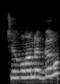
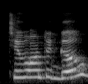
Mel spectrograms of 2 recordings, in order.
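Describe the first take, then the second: First: Want and to merge into one word, wanna. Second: Want and to are said as separate words.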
